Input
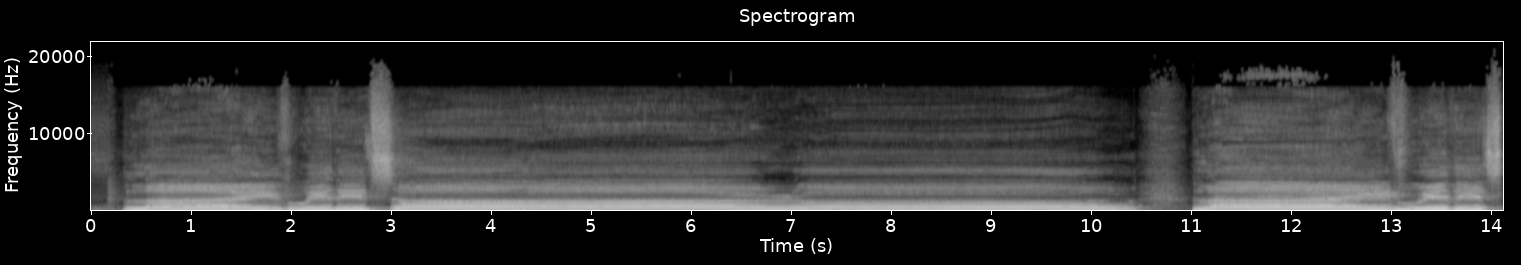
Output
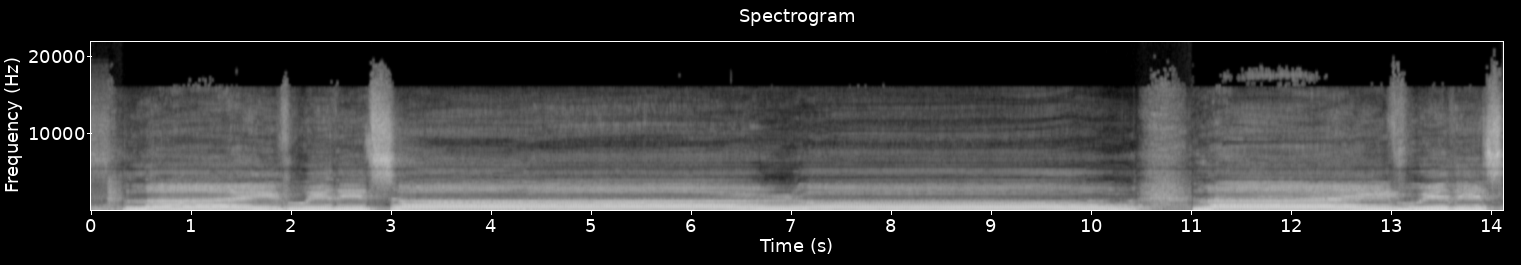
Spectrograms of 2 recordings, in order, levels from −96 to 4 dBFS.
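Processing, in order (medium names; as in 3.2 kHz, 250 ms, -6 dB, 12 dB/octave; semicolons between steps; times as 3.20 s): bass shelf 120 Hz -8 dB; band-stop 5.5 kHz, Q 7.5; level flattener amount 50%; trim +4 dB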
